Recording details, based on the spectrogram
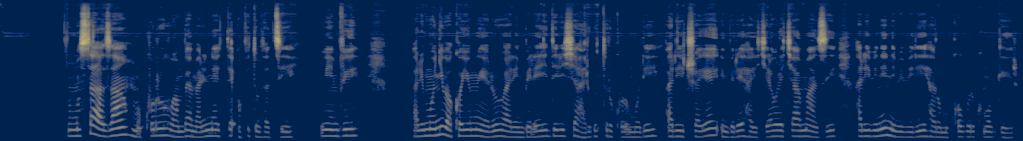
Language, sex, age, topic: Kinyarwanda, female, 18-24, health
